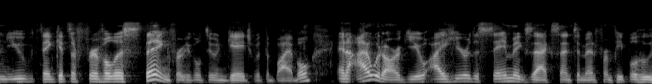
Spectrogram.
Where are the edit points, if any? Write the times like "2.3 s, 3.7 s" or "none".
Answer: none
